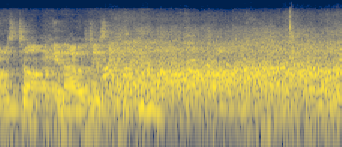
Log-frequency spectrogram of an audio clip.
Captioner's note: laughs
